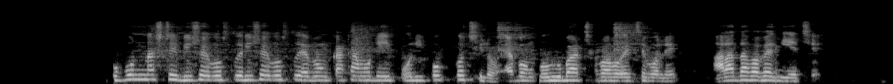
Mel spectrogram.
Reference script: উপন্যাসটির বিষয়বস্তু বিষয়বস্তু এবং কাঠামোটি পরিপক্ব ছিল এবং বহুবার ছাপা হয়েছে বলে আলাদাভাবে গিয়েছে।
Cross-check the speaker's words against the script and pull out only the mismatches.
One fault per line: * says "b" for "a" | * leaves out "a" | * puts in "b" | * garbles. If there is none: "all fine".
all fine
